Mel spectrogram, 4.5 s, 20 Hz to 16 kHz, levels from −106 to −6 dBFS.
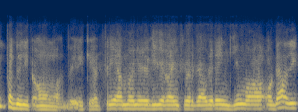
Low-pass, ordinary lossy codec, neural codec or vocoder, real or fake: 7.2 kHz; Opus, 32 kbps; codec, 16 kHz, 2 kbps, FreqCodec, smaller model; fake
